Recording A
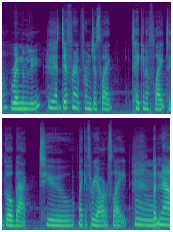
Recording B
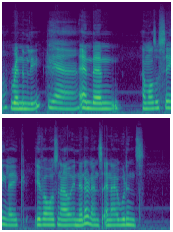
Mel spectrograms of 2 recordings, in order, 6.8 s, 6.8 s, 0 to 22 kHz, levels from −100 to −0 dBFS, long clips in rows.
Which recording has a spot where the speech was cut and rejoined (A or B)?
A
